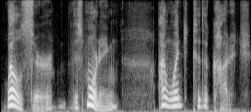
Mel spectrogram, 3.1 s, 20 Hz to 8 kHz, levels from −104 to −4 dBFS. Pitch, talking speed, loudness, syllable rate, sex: 140 Hz, 170 wpm, -20 LUFS, 5.0 syllables/s, male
